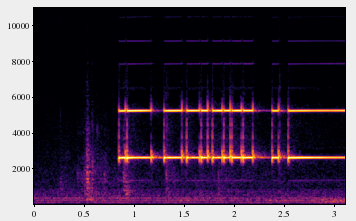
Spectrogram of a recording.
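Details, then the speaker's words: Speed Queen commercial dryer not heating, five-year-old resettable high limit tested after pressing its reset button (it had read open, nothing): high, clear continuity tester beeps in quick bursts; high limit now closed. "and now it's good so this is resettable you just press this button here"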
